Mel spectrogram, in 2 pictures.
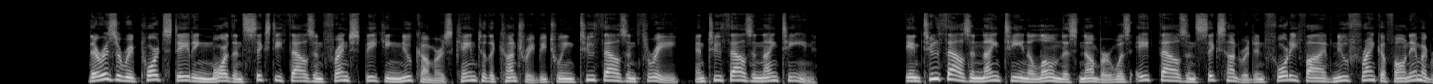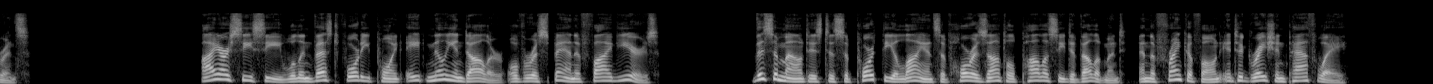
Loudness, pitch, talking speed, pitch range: -20 LUFS, 155 Hz, 115 wpm, 135-185 Hz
